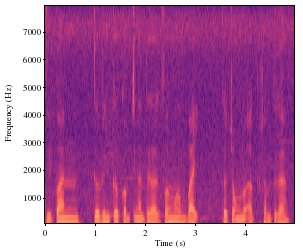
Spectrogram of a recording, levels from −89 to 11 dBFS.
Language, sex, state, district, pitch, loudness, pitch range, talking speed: Wancho, male, Arunachal Pradesh, Longding, 150 Hz, -16 LUFS, 145-160 Hz, 145 wpm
